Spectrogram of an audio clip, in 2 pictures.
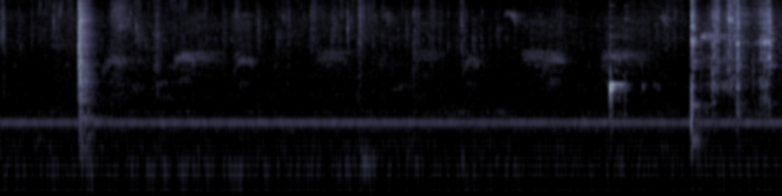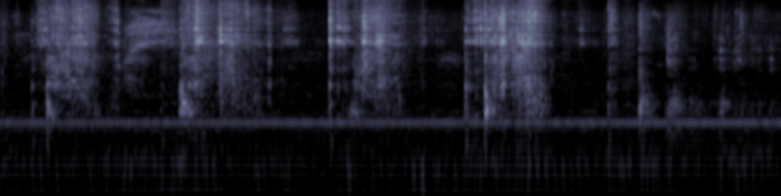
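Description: A perforated metal skimmer stirring and scraping through dry fried crumbles in an aluminium pot. The crumbles are being mixed with freshly poured sugar syrup. The strokes come in repeated rough bursts from about seven seconds in; before that it is mostly quiet, with a steady low hum and a single clink of metal a little under a second in.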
